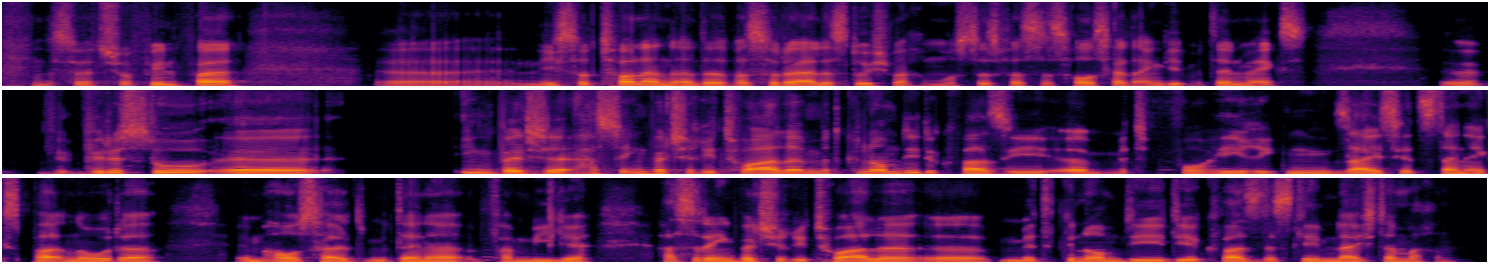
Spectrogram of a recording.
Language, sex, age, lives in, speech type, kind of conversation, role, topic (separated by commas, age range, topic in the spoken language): German, male, 25-29, Germany, conversation, podcast, host, Wer übernimmt bei euch welche Hausarbeiten?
